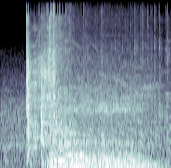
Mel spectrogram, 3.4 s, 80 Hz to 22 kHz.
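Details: Subaru BRZ with a turbocharged K24 engine swap, first startup attempt; the starter whirs and a few uneven firing pulses try to pick up, then fade; the engine almost catches but will not keep running.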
